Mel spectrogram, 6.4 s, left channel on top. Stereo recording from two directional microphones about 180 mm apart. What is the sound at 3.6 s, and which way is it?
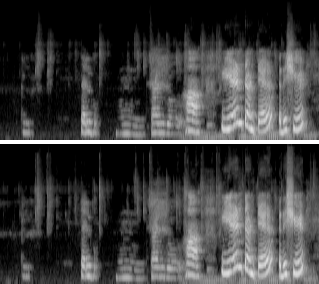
A child's voice, 25° right (ahead or behind).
